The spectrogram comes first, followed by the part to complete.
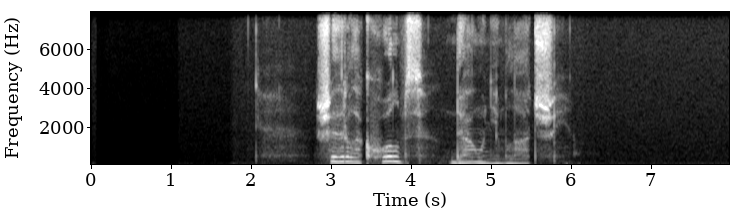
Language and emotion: Russian, sad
